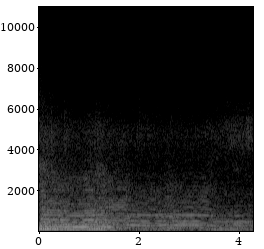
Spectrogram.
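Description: A man's long, unbroken hum ('mmm') on a low, steady pitch that wavers slightly, louder for the first second and a half and then softer.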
